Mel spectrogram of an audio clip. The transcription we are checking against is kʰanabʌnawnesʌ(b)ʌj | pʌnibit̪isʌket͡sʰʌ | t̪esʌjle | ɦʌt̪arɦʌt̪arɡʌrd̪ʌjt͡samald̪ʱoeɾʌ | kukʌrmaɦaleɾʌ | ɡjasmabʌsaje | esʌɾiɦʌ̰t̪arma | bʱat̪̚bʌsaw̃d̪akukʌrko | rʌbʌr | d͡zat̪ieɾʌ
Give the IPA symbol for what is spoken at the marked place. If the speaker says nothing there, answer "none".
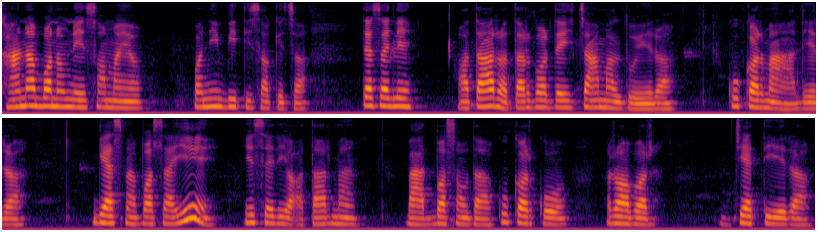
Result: m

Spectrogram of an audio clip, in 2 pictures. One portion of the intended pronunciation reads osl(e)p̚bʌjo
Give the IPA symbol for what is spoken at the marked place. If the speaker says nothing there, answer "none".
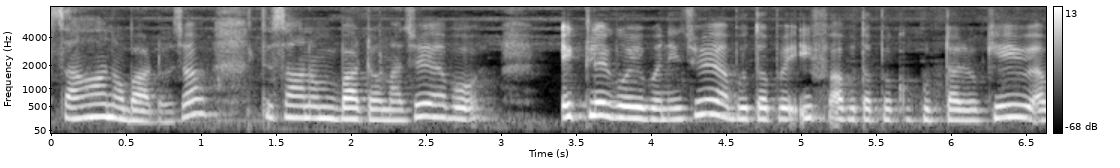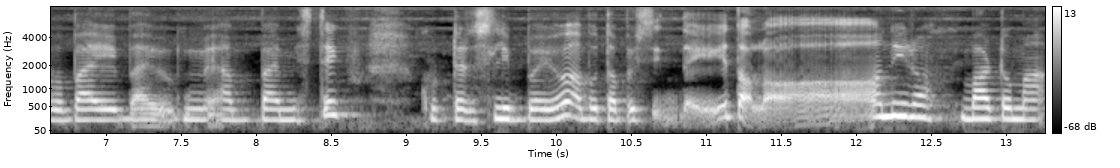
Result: i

